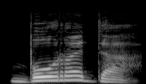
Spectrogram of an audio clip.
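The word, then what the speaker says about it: Bore da: be au r e like the english word poor oh I'm so bored that kind of poor but with an extra e an air sound when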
